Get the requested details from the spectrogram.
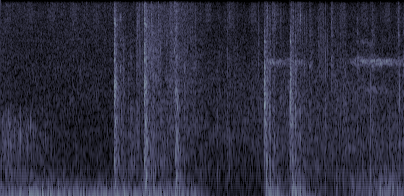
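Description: A vehicle door thuds shut.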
